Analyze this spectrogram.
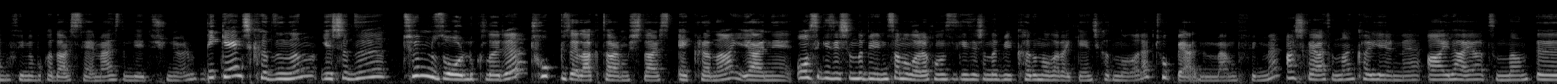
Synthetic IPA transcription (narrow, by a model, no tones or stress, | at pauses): nbufilʲmɛbukʰad̪aɾsɛjmæzd̪imd̪ijɛd̪yʃynyjo̞ɾumbiɟɛnt͡ʃkʰad̪ɯnɯnjaʃad̪ɯːt̪ʰymzo̞ɾlˠuklˠaɾɯt͡ʃʰo̞k̚ɟyzælʲakt̪ʰaɾmɯʃlˠaɾɛkɾanajaːnɪo̞nsec̬izjaʃɯmnd̪abiɾinsano̞lˠaɾako̞nse̞cʲizjaʃɯnd̪abiɾkʰad̪ɯno̞lˠaɾak̚ɟ̥ɛnt͡ʃkʰad̪ɯno̞lˠaɾak̚t͡ʃʰok̚be̞jæ̰nd̪imbænbufilʲmɪaʃkhajaːt̪ʰɯnd̪ankʰaɾije̞ɾinɛaːilʲɛɦajaːt̪ʰɯnd̪anɛː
